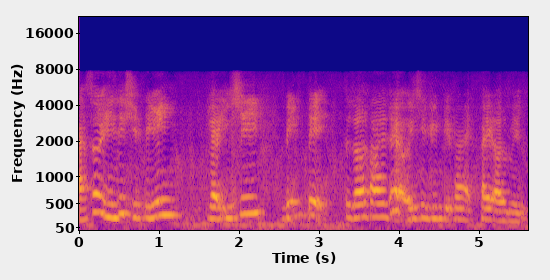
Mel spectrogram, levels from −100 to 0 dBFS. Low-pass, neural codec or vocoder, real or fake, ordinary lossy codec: none; codec, 16 kHz, 2 kbps, FreqCodec, smaller model; fake; none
